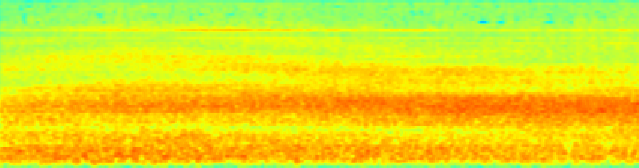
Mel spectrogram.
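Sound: helicopter flying overhead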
